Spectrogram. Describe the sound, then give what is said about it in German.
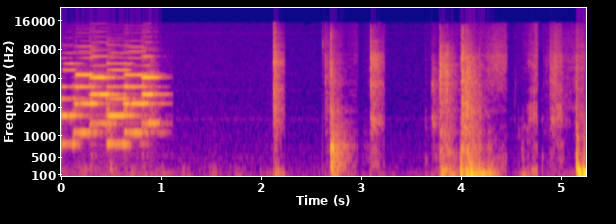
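A melodic doorbell ringtone plays a quick run of bright, stepped electronic notes for about a second, then after a pause come several irregular thumps and clattering knocks. No one speaks. “Das, das ist aber ein ganz angenehmer Ganz angenehmer Klingelton.”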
